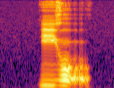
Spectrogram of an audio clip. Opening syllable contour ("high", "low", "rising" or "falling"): falling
